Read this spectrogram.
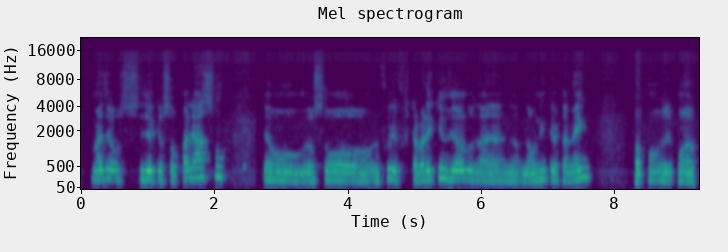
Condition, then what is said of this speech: Parkinson's disease. Estou meio assim travadinho, mas é por pouco tempo, é porque eu sou portador de Parkinson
